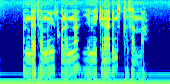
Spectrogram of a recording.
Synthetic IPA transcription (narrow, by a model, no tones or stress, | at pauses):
ʔɨnd̪ət̪ʰəməɲːut̪ho̞nənːajɛmekʰinad̪ɨmsʼt̪ʰəsəmːa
